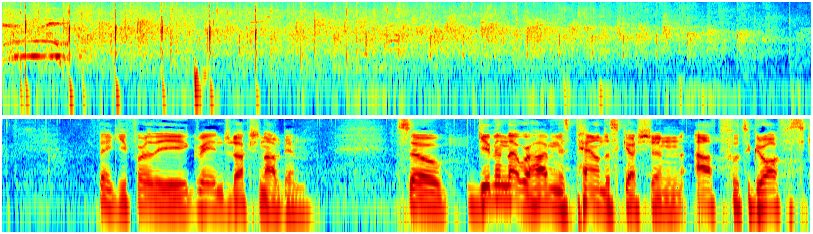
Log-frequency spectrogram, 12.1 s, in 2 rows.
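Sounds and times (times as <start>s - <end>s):
audience applause: 0.0s - 6.5s
speech: 6.8s - 8.4s, 9.0s - 12.1s.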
